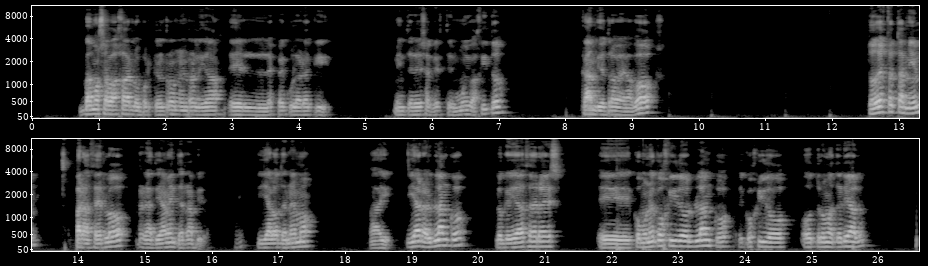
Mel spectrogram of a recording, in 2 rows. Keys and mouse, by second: 1.0-7.2 drag, 7.2-8.0 middle drag, 8.0-10.6 drag, 10.6-11.3 middle drag, 11.3-12.5 drag, 12.5-13.9 middle drag, 13.9-16.2 drag, 16.2-20.9 middle drag, 20.9 click, 22.1 drag, 22.5 click, 24.2 ctrl+shift+t.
